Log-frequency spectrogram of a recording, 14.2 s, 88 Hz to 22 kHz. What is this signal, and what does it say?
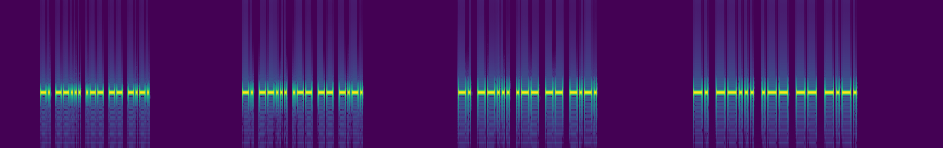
Morse code, heard as a keyed tone, about 35 wpm, 700 Hz. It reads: N7WMC N7WMC N7WMC N7WMC
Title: Speed Racing - USA 1x3 Call Signs 28wpm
